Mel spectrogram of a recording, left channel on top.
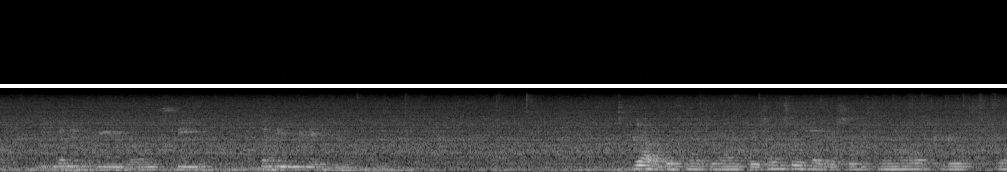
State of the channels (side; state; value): left; silent; 57 dB below the other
